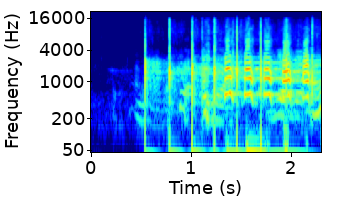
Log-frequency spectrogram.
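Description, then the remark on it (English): Steady rhythmic clapping, about four sharp claps per second, starts after a brief silence and continues while voices laugh and call out over it. “Our hands might get sore from the clapping.”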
